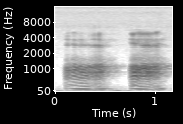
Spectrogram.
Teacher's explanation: the letter a says vowel ah this is the symbol here my lips are rounded and my jaw is also fairly central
